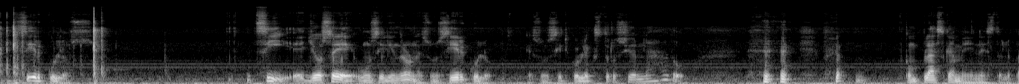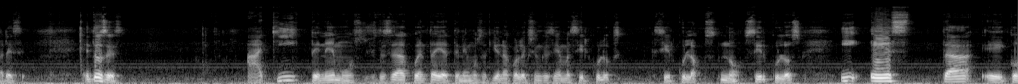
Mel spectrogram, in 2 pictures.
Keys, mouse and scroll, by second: 0.0-0.6 typing, 0.9 Return, 4.3 click, 11.2-12.3 shift+middle drag.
